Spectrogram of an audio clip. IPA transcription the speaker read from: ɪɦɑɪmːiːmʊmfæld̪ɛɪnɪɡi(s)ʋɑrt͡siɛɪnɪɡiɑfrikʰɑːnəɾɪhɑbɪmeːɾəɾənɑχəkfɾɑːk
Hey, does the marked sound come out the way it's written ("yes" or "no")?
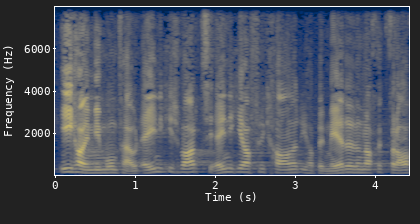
no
